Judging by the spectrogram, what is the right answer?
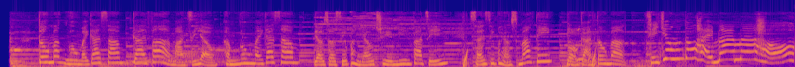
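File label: female Cantonese; 刀嘜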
